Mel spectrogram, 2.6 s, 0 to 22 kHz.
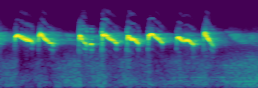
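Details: White-eye kept in a cage, recorded 18 May 2022 after deworming, giving about eight sharp, high, down-slurred chirps in quick succession, each clearly separated, with a softer trailing note at the end.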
